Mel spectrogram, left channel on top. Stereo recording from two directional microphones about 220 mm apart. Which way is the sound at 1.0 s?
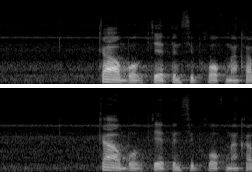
25° left (ahead or behind).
